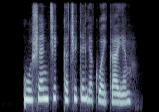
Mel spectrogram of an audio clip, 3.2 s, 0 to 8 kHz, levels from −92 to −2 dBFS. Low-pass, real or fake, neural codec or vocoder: 7.2 kHz; fake; codec, 16 kHz, 1 kbps, FunCodec, trained on LibriTTS, 50 frames a second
